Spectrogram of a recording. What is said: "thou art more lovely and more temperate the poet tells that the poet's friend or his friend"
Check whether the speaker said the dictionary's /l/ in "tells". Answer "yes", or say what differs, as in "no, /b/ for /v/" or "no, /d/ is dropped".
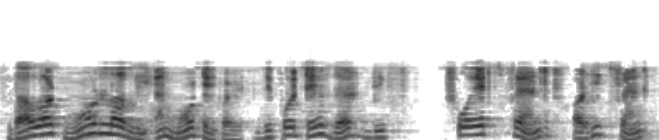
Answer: no, /l/ is dropped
